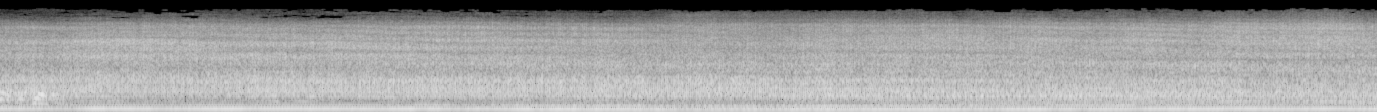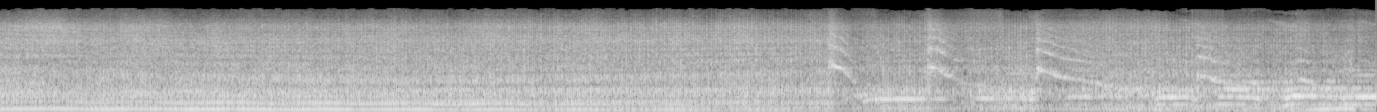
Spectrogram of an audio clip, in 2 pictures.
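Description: A tractor engine roars loudly and steadily under heavy strain.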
